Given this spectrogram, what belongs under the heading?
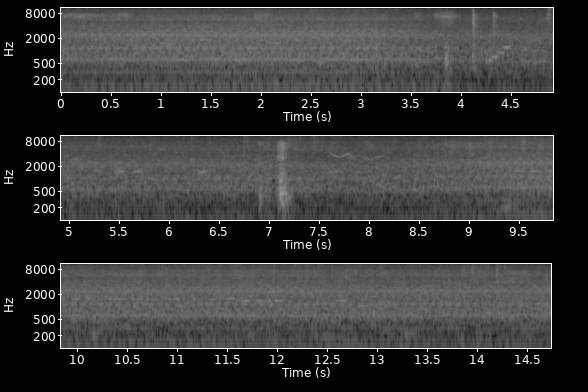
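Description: A farm tractor engine idles steadily and close by throughout, a constant low drone with brief clanks partway through and no talk over it.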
